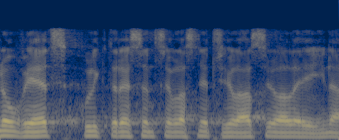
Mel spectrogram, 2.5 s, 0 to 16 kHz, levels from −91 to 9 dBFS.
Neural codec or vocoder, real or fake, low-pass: codec, 16 kHz, 8 kbps, FunCodec, trained on LibriTTS, 25 frames a second; fake; 7.2 kHz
